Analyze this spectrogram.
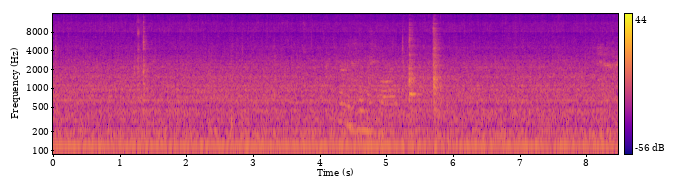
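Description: A skillet of ground chicken, cauliflower and glass noodles sizzling and simmering in its broth, over a steady low hum. A few sharp clicks come about a second in and twice more around five and a half seconds in.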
